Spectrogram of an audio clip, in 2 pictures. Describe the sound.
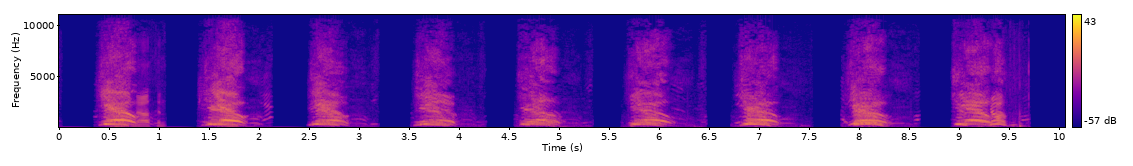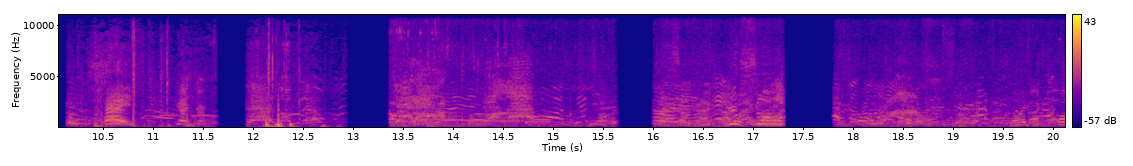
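A crowd shouts in a loud, rhythmic chant of about a dozen sharp bursts, then breaks into a sustained, noisy roar of yelling voices with brief gaps.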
